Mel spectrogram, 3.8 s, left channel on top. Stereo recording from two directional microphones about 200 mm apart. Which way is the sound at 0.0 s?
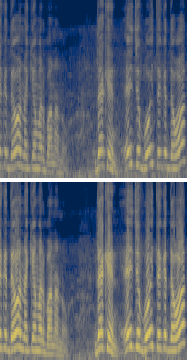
30° right (ahead or behind).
